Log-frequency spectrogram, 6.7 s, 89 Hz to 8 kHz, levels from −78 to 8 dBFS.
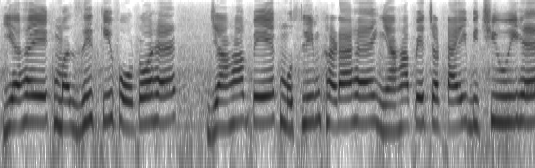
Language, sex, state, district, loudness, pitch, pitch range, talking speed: Hindi, female, Rajasthan, Bikaner, -11 LUFS, 295 Hz, 275-310 Hz, 160 wpm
